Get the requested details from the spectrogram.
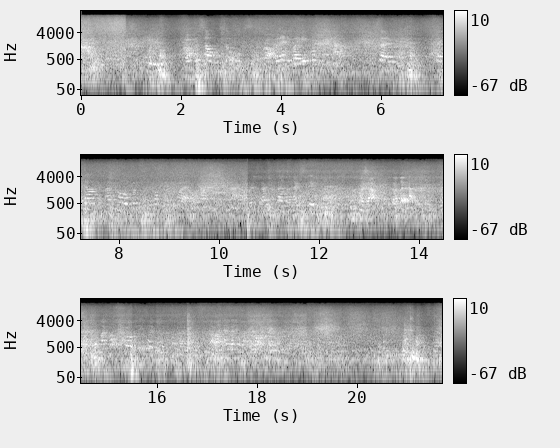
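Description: A man explains calmly and at length, close by, in an echoing room.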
